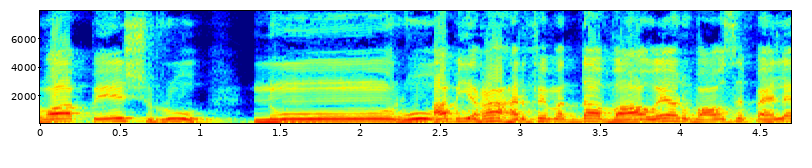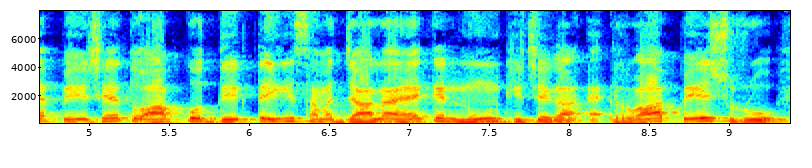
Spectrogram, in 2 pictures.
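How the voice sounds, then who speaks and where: Man, high voice, reading lesson, slow sounded-out syllables, quick explanations. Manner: drills letter sounds slowly, explains rules fast. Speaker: Quran reading teacher.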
